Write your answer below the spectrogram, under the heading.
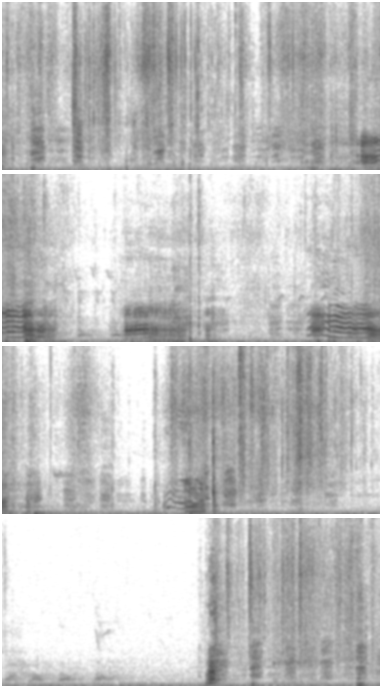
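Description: Dog whining in about four drawn-out, wavering cries, worked up over a cat it cannot reach past the fence, with rustling and scraping in dry leaves between the cries and a sharp knock near the end.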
